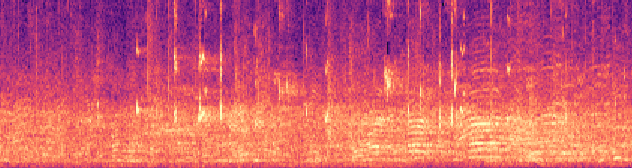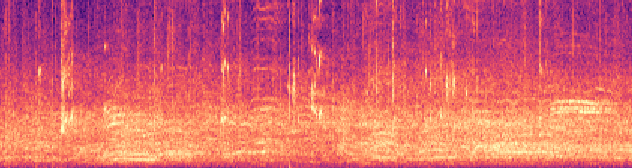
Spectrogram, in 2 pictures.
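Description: Basketball being dribbled on a hardwood gym court, its bounces sounding over the steady chatter and shouts of a crowd in the gym.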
